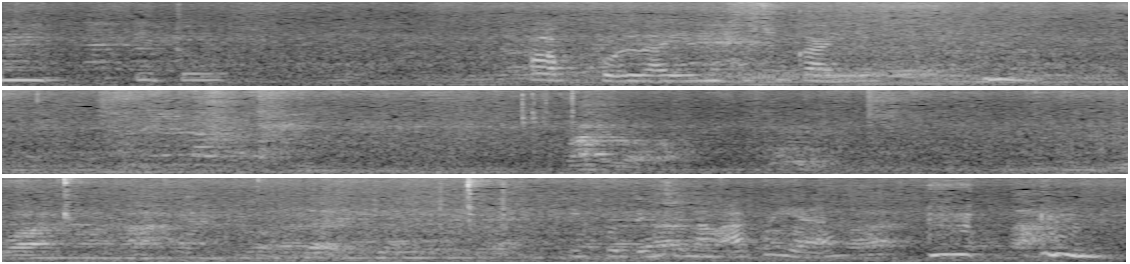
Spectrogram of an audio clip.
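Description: A young woman talks casually, close by.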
